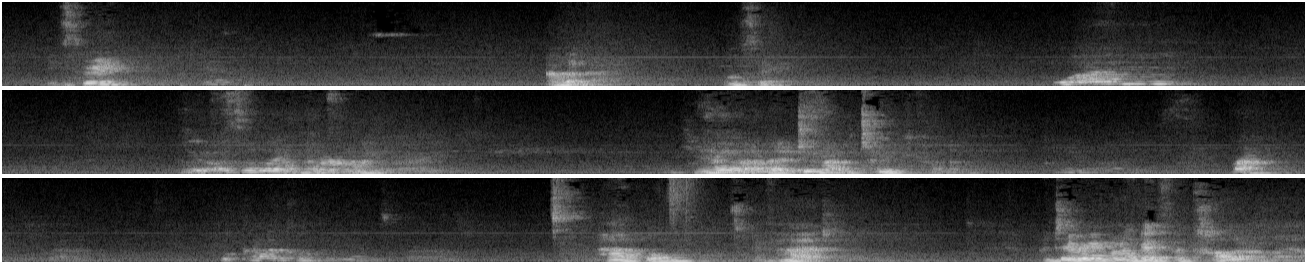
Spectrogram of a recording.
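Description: A young woman reads out and talks nearby, pausing often.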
